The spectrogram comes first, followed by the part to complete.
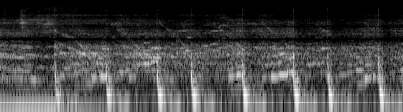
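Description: Live electronic bass music played loud over a festival sound system, heard from within the crowd. A deep held bass drops out about half a second in and a steady kick-drum beat takes over, about two beats a second, under a wavering synth line.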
